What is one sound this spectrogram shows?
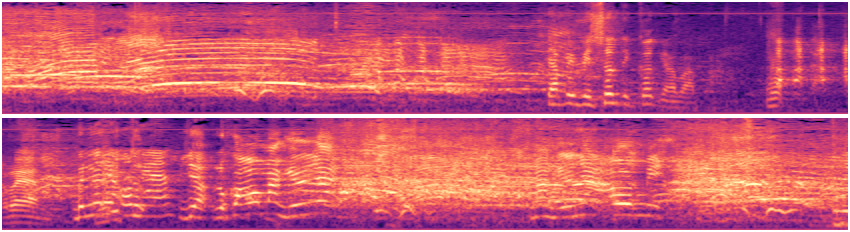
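A young woman laughs heartily.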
